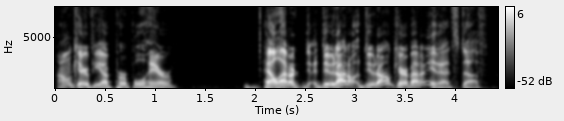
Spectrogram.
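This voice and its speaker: A man's voice: high voice, sing-song, very fast, creaky, sharp tone, no echo, studio quality. A man streaming live, reacting to a clip with emphatic, repetitive ranting commentary.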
